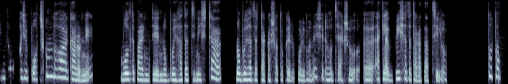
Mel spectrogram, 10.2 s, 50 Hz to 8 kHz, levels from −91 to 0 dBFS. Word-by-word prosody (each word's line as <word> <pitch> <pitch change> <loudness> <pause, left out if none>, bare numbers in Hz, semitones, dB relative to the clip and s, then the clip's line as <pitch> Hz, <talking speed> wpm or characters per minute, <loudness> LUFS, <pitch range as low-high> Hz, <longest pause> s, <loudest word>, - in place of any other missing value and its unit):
কিন্তু 275 +2 -10 0.2
ঐযে 265 -1 -1
পছন্দ 330 +10 0
হওয়ার 285 -2 +5
কারণে 185 -3 +3 0.7
বলতে 215 +2 +7
পারেন 200 -1 +3
যে 200 - +4 0.2
৯০,০০০ 200 +1 +1
জিনিসটা 200 +8 -1 0.5
৳৯০,০০০ 210 -1 +3
শতকের 205 0 -3
পরিমাণে 200 +3 -3
সেটা 240 -8 -3
হচ্ছে 210 0 -5
১০০ 200 - -1 0.3
আ - - +2 0.2
৳১,২০,০০০ 230 +2 +1
চাচ্ছিল। - - -2 0.9
তো 340 - 0
তখন 300 0 -3
210 Hz, 125 wpm, -22 LUFS, 200-245 Hz, 0.9 s, বলতে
